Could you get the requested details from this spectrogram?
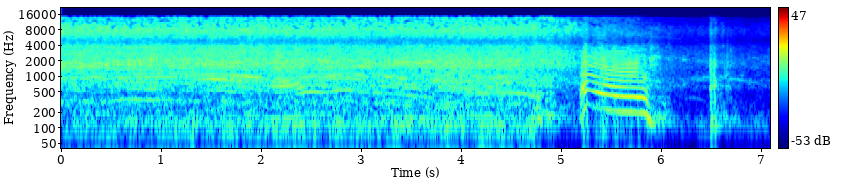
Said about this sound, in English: Those Ellis motors were singing.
